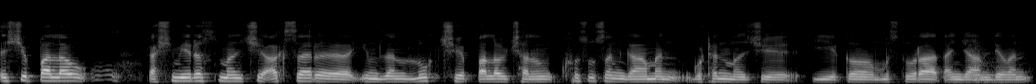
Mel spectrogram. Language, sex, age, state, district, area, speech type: Kashmiri, male, 45-60, Jammu and Kashmir, Anantnag, rural, spontaneous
